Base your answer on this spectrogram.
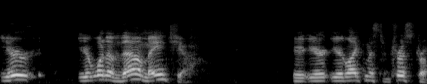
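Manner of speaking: gruff character voice. Narrating a scene and voicing Polly, in a fairly gruff voice. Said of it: "in a fairly gruff voice".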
